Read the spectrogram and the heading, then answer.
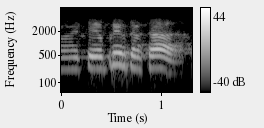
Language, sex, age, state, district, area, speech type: Tamil, female, 45-60, Tamil Nadu, Tiruchirappalli, rural, conversation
